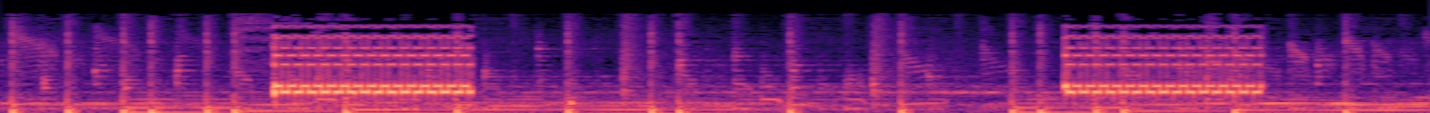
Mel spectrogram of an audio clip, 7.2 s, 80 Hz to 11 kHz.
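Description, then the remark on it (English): A telephone rings twice, each ring a bright, buzzing electronic tone lasting about a second, separated by a few seconds, over a steady thumping rhythmic background. “The time was 7:40 a.m. I reached for the phone.”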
